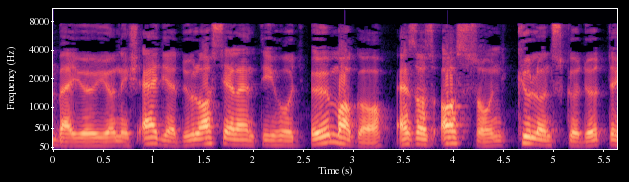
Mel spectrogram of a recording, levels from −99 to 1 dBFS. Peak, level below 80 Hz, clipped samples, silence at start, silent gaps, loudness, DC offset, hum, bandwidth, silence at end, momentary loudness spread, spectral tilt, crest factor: 0 dBFS; -64 dBFS; under 0.1%; 0 s; none; -17 LUFS; under 0.1%; none; 8 kHz; 0 s; 8 LU; -5 dB/octave; 16 dB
